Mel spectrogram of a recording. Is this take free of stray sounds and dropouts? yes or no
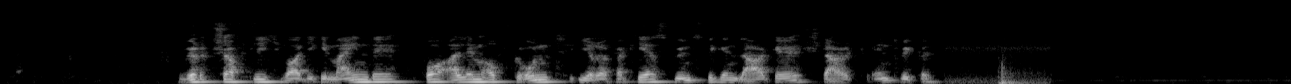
no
